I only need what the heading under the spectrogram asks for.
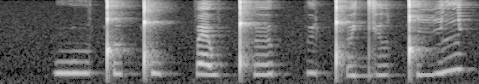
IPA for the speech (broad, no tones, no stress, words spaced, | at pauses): wu ǃɯǃupːæwǃʰø pːyǃʼødʲolǃil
